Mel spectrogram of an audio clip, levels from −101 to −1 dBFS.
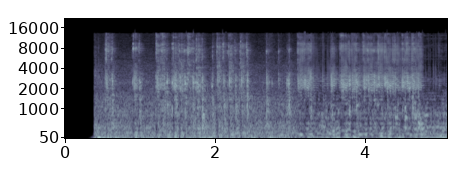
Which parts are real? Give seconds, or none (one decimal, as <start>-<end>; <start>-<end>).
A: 0.0-3.1

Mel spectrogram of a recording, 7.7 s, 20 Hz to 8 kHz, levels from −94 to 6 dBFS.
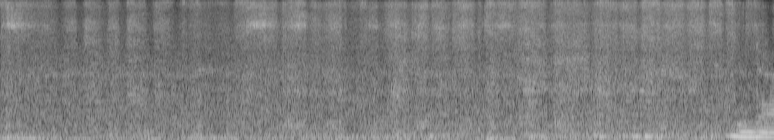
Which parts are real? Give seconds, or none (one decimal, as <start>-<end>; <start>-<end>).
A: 0.0-1.8; 4.8-5.5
